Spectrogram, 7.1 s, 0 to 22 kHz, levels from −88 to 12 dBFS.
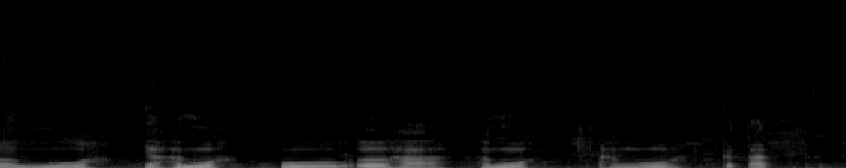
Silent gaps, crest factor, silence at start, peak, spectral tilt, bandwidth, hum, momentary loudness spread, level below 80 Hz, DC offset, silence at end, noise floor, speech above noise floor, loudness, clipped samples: none; 16 dB; 0 s; -26 dBFS; -9.5 dB/octave; over 20 kHz; none; 14 LU; -62 dBFS; under 0.1%; 0.3 s; -67 dBFS; 26 dB; -42 LUFS; under 0.1%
